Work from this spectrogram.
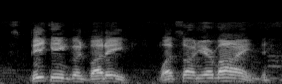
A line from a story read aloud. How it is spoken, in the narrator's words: a booming voice came out of the radio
